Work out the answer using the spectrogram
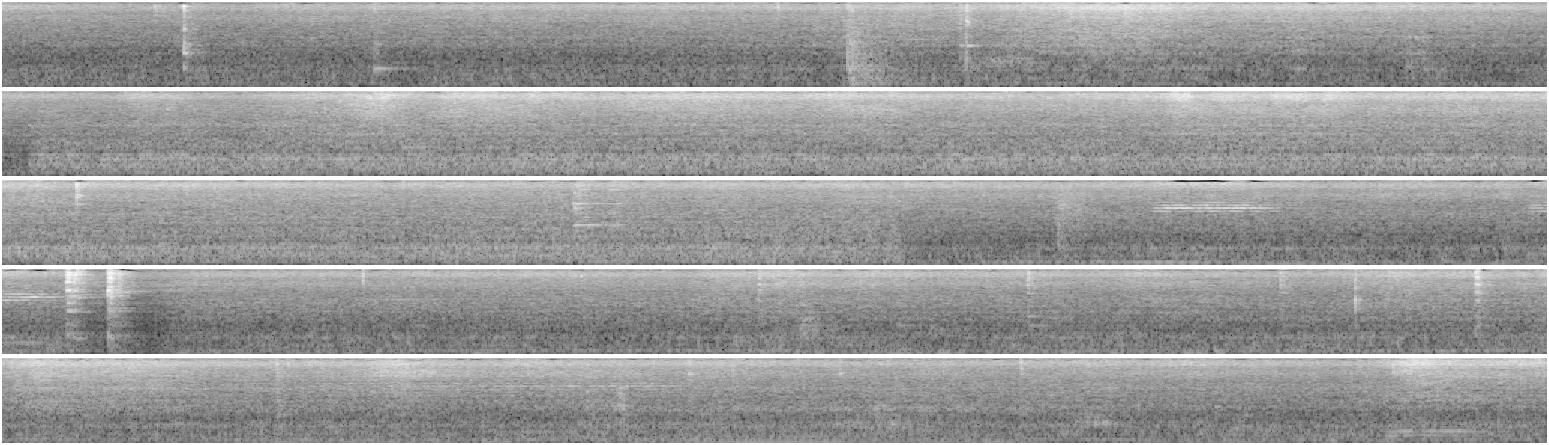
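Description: Porcupine puffer fish pieces sizzling and frying in a pan on a gas burner. The sizzle grows louder from about five seconds in and stays up for several seconds. Utensils click sharply against the pan a few times.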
